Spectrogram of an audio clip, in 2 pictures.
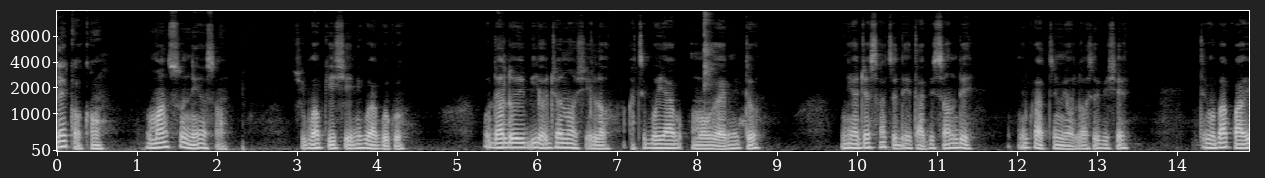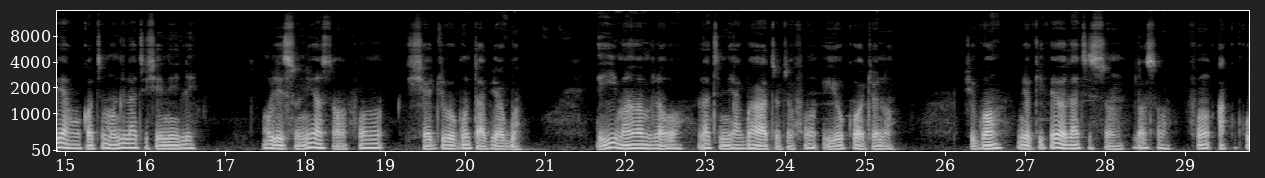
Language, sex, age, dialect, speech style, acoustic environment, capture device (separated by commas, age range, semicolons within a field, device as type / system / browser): Yoruba, male, 25-34, Nigeria - Nigerian Standard, happy; relaxed, silence, mobile / Linux / Chrome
